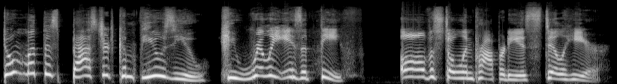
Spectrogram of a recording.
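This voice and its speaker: Woman as a hot-headed, high-voiced indignant young man. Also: very animated, a little slow, dry recording, studio quality. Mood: incensed. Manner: sputtering, accusing.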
